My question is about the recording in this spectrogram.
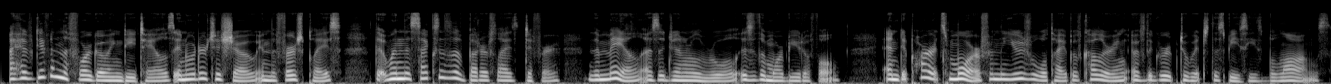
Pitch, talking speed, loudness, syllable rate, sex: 200 Hz, 215 wpm, -17 LUFS, 5.7 syllables/s, female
